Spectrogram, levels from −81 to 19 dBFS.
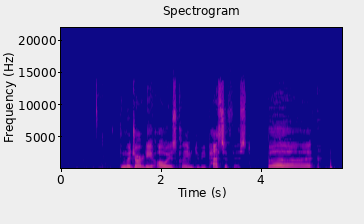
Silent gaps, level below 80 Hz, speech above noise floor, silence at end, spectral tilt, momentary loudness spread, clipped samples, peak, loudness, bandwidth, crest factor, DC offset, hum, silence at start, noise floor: none; -68 dBFS; 36 dB; 0.25 s; -4 dB/octave; 13 LU; under 0.1%; -24 dBFS; -42 LUFS; 14.5 kHz; 20 dB; under 0.1%; none; 1.2 s; -78 dBFS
